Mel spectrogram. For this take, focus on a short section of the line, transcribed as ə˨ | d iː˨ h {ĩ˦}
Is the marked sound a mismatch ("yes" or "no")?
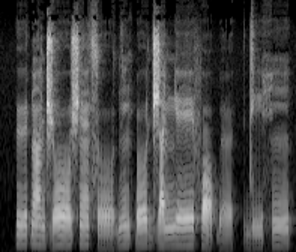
no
